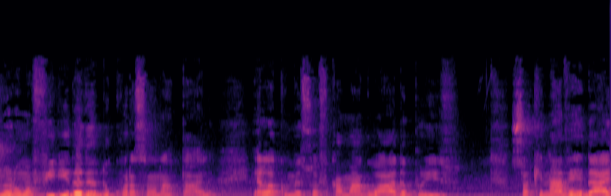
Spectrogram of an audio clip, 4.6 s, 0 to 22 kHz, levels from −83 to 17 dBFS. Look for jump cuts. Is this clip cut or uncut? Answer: uncut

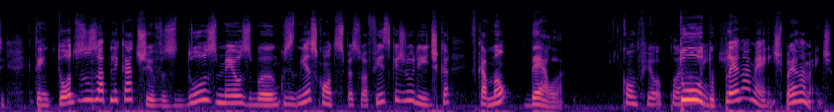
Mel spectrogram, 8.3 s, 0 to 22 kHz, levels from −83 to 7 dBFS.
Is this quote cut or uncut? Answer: cut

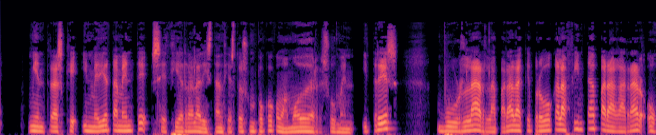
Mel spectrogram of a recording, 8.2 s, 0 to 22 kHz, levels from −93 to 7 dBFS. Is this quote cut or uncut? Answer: uncut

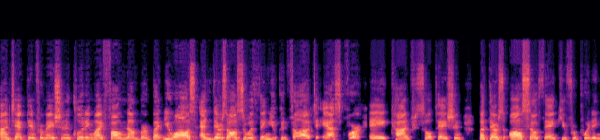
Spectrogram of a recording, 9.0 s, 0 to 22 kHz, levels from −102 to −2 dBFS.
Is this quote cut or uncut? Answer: cut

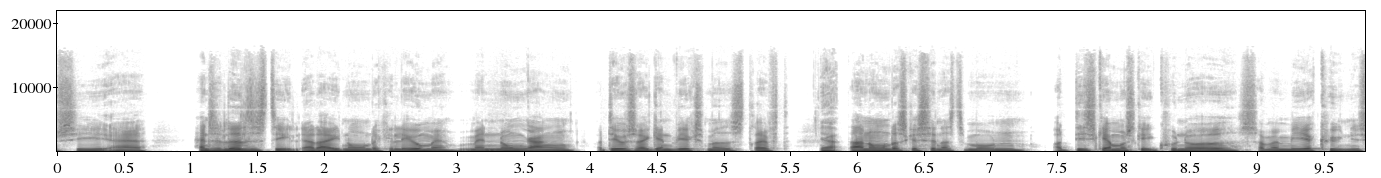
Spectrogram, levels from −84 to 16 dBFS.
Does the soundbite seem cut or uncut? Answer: cut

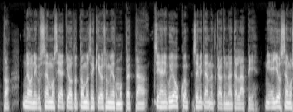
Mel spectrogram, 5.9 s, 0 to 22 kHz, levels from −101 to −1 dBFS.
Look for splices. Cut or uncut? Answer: cut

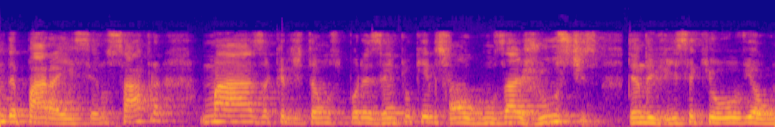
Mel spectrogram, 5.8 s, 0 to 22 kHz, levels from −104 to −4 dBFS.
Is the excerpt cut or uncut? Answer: cut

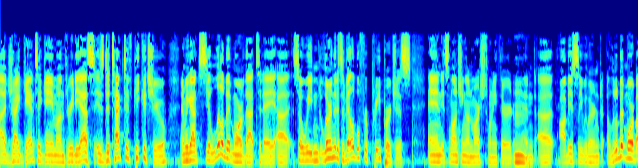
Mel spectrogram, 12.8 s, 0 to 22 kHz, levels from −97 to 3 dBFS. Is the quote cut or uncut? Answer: uncut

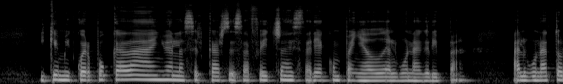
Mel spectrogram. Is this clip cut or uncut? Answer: uncut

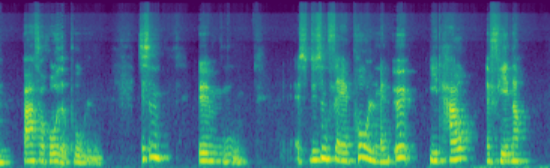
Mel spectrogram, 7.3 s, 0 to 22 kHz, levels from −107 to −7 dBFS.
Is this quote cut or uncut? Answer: cut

